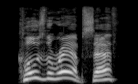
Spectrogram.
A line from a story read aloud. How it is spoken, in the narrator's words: John shouted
